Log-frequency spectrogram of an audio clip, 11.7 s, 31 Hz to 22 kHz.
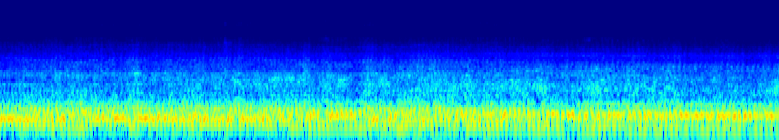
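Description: Honda CL500's 471 cc parallel-twin engine running at low speed, heard from on the bike as a steady low rumble.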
